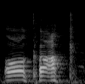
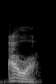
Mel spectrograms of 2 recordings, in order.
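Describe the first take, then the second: First: The name is said with a clear 'cock' ending. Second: The name is said with a soft 'lak' ending. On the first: The speaker calls it right. "Now I know it's Alcock" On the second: The speaker calls it wrong. "I'm going to purposely say her name wrong"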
